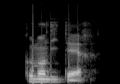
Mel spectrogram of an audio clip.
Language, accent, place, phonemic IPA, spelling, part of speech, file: French, France, Lyon, /kɔ.mɑ̃.di.tɛʁ/, commanditaire, noun, LL-Q150 (fra)-commanditaire.wav
- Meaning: 1. a sponsor 2. a silent partner, a sleeping partner 3. principal, instigator, employer (person who orders a crime, person who hires someone to commit a crime in their stead)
